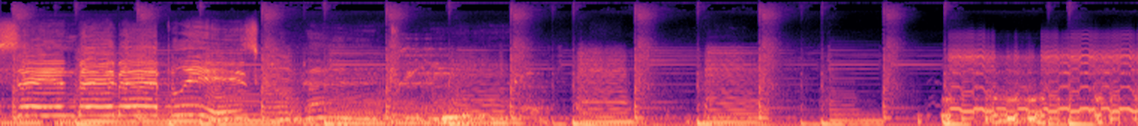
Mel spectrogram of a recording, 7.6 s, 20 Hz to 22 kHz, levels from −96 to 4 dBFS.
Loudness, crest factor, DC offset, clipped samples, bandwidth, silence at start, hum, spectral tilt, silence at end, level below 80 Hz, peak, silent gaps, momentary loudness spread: -16 LUFS; 14 dB; 1%; under 0.1%; over 20 kHz; 0 s; none; -5.5 dB/octave; 0 s; -22 dBFS; -2 dBFS; none; 12 LU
